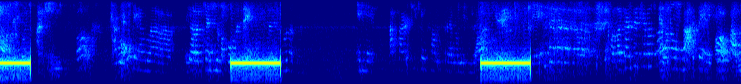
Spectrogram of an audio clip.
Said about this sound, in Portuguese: a ligação caiu? Caiu a ligação?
